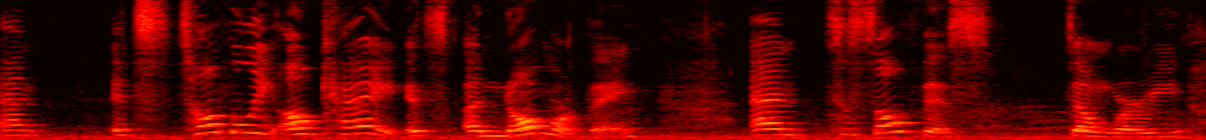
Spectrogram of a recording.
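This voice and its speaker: Very wide pitch swings and an extremely high pitch define this woman's voice at a fairly slow pace. Long, frequent pauses break her speech, and the room echo is audible. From Vietnam. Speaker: student presenter. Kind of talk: class presentation. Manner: halting.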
